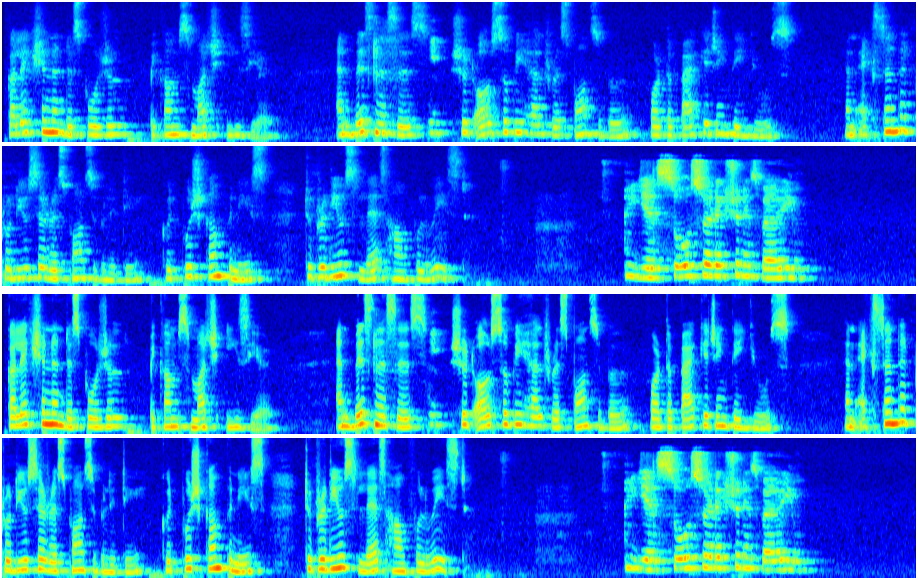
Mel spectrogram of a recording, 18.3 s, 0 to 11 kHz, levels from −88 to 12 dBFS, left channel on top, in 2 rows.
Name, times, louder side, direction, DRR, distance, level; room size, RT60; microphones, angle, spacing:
voice 1, 0.1-1.2 1.6-2.7 3.3-4.2 4.5-7.9 8.4-10.5 11.0-11.7 12.2-13.7, right 5 dB, 85° right, 12 dB, 0.4 m, -24 dB
voice 2, 15.4-17.1, left 1 dB, ahead, 0 dB, 0.8 m, -23 dB
6.3 x 2.3 x 3.4 m, 0.42 s
head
